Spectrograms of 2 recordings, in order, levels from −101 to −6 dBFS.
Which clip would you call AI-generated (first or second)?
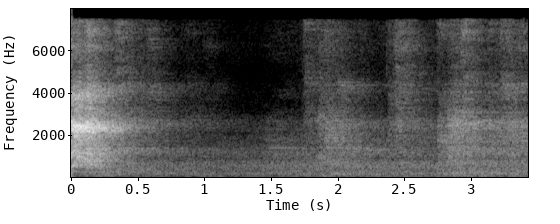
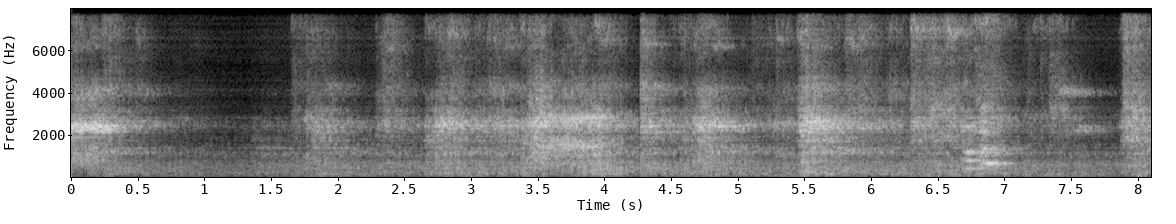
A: second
